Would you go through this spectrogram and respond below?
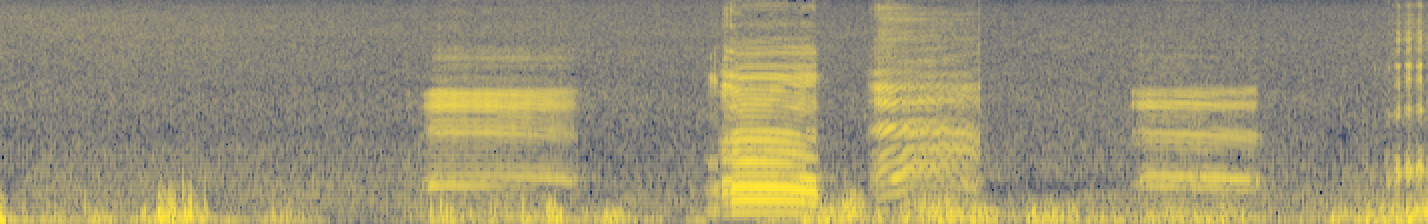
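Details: Flock of Zwartbles sheep in County Kilkenny, Ireland, anticipating being moved to fresh pasture; four separate quavering bleats, the middle one loudest and strongly harmonic, over a low background rumble.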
